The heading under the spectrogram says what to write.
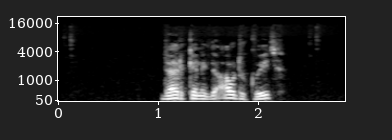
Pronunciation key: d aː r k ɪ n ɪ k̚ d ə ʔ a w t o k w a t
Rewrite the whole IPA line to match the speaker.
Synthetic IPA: d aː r k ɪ n ɪ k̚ d ə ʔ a w t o k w i t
